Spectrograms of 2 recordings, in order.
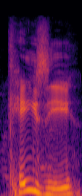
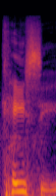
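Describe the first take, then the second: First: The second consonant is a z sound. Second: The second consonant is an s sound. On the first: The speaker calls it right. "It is pronounced K Z" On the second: The speaker calls it wrong. "and not Casey"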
